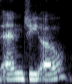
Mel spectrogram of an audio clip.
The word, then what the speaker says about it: Ngo: The G is silent, so it's NGO.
